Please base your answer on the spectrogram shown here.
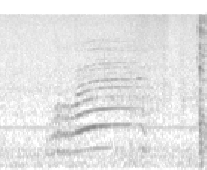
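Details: A pet cat indoors gives a single drawn-out meow, rising then gently falling, lasting under a second, followed by a sharp click or tap; quiet room background.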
